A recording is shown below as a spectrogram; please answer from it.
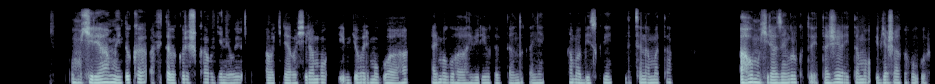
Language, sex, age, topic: Kinyarwanda, male, 25-35, finance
